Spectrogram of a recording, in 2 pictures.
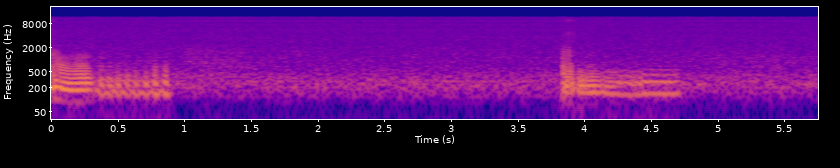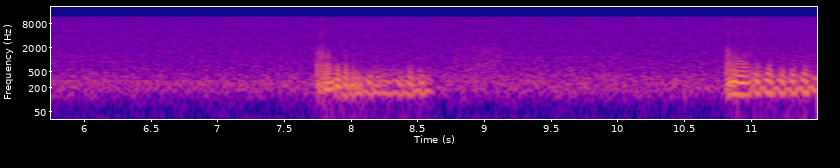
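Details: Sleeping 9-week-old female French Bulldog puppy, white cream colour, snoring: soft, rough snoring sounds recurring about every four seconds over a quiet hiss.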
